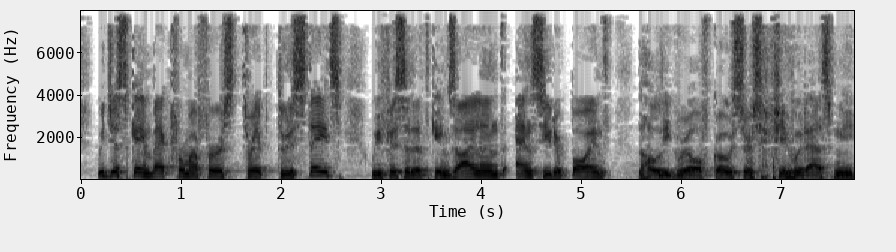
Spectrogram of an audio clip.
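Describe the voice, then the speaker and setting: A man of medium pitch speaks at a moderate pace with ordinary pitch variation and very even loudness, in a plain, everyday voice. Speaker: YouTube coaster reviewer. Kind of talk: recorded statement.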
